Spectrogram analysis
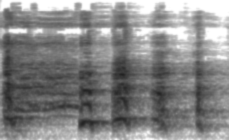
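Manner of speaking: real hearty laugh at own story; burst of laughter. Real, not acted. Laughing at own trip story, hearty burst of laughter.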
